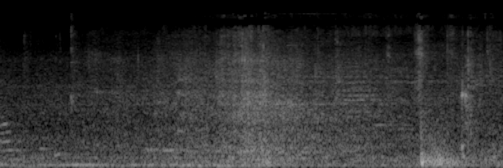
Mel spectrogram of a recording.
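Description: A firework fuse sputters and hisses.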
